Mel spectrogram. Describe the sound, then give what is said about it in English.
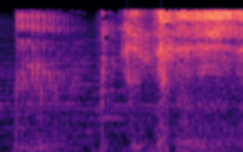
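A loud, drawn-out fart noise, a low buzzy rumble that breaks into a raspier, sputtering blast toward the end, lasting well over a second with no talking. “So you let out a big fart.”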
